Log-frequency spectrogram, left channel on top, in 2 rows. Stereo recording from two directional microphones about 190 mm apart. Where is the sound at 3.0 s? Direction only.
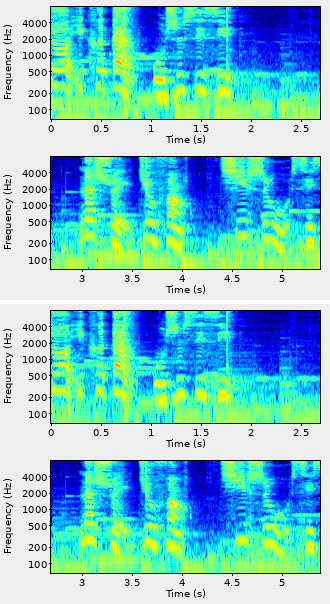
20° left (ahead or behind).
